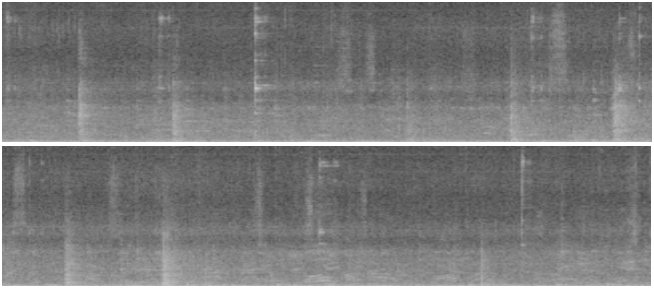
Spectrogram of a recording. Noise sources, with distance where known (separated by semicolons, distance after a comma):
non-machinery impact; person or small group talking, far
